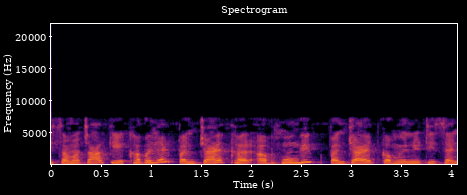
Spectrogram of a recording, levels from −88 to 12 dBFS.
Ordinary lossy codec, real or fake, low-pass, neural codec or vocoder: none; fake; 7.2 kHz; vocoder, 22.05 kHz, 80 mel bands, HiFi-GAN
